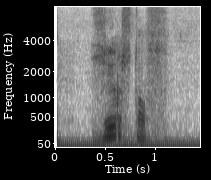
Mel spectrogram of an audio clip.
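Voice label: "zuurstof", Dutch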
